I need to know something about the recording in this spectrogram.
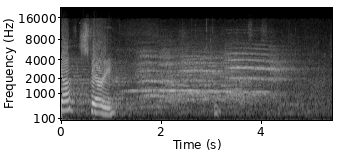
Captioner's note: audience cheering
